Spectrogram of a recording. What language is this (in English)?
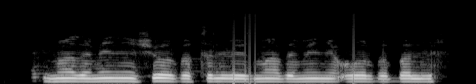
Pashto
